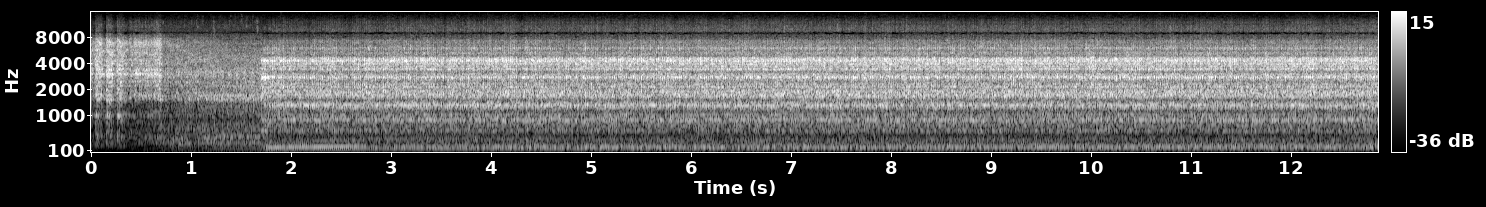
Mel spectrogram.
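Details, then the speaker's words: 2012 Ford F150, before repair: engine catches, then a constant buzzing drone from the electric vacuum pump behind the driver's side wheel well rides over the idle; failing pump to be replaced. "Alright guys, the pump is behind this in the driver's side wheel well. I'm going to start it so you guys can hear what it sounds like."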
